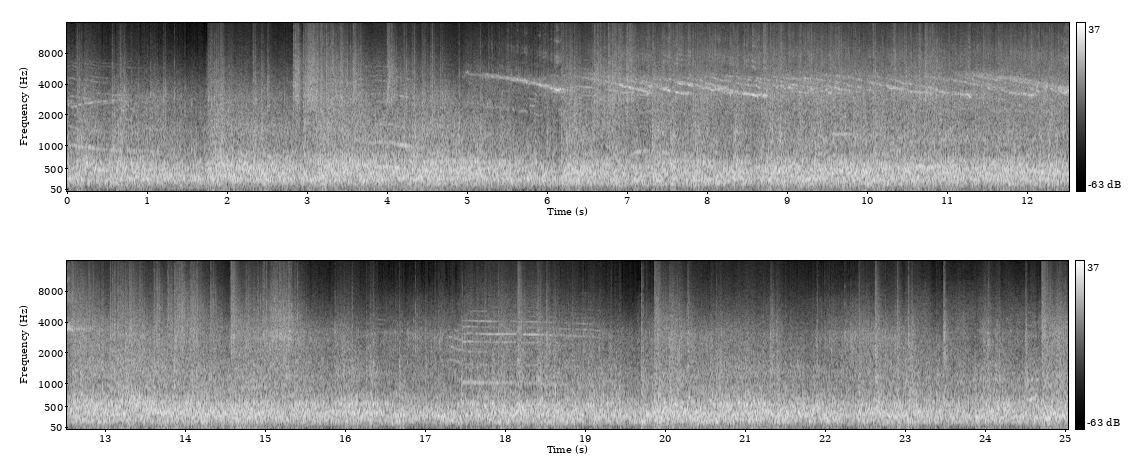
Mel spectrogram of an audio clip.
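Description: Fireworks crackle and bang in the distance outdoors.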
